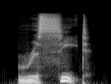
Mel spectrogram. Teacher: 2 syllables, stress on the second.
